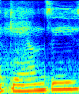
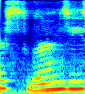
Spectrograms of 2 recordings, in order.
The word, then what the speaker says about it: guernsey: This is the I think I said the name wrong last time. Probably put it on the screen, but it's a Ganszy sweater. Gernzy sweater sock I'm pretty sure by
